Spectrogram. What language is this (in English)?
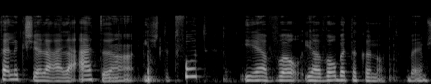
Hebrew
